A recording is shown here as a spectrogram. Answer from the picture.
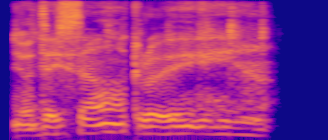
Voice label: male d#130, Dance Ultra Voice hooklines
